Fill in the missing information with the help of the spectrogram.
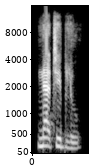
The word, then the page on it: nattier blue: Indian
